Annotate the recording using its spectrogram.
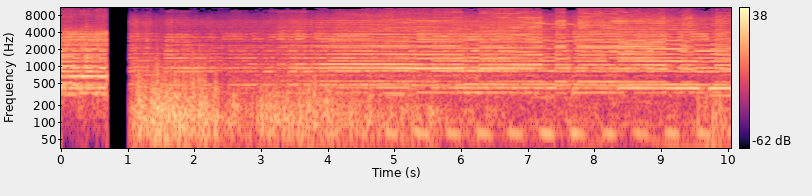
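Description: Many car horns honking at once in a celebratory car parade, a dense mix of overlapping steady horn tones of different pitches. The sound cuts out completely for a moment about a second in.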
